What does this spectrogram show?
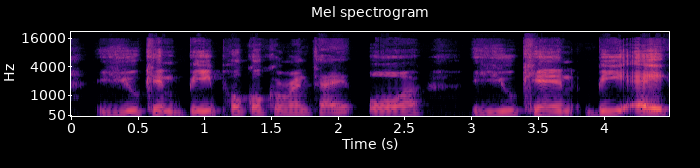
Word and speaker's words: Pococurante: But how many syllables is that? Pococurante. It's 5 syllables, ladies and gentlemen.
